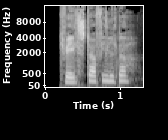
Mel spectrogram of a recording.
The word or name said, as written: kvælstofilter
